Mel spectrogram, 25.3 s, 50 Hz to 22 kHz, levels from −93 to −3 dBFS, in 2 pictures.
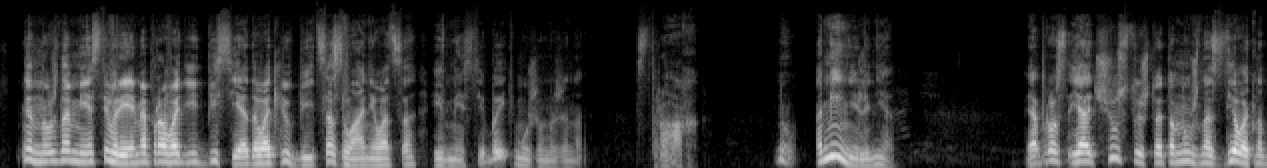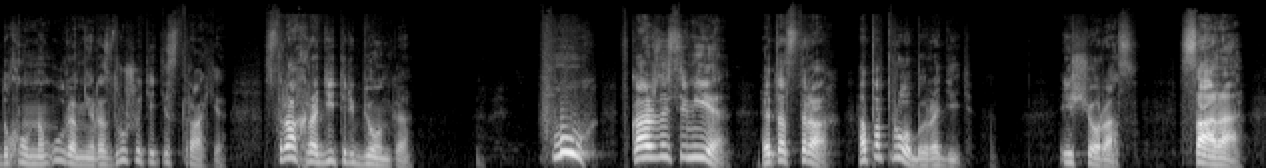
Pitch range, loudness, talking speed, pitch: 125-190 Hz, -24 LUFS, 115 wpm, 160 Hz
